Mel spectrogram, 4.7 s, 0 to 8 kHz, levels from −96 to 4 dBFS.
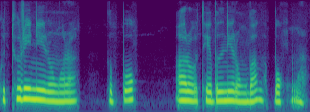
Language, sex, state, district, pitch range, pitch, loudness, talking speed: Garo, female, Meghalaya, West Garo Hills, 195-220 Hz, 205 Hz, -15 LUFS, 105 wpm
